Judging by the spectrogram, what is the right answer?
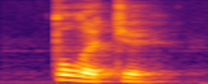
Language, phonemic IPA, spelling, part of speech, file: Dutch, /ˈtɔləcə/, tolletje, noun, Nl-tolletje.ogg
- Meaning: diminutive of tol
